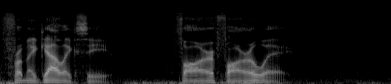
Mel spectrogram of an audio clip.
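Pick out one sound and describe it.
A middle-aged man speaks calmly into a handheld microphone outdoors.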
